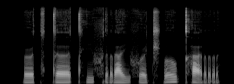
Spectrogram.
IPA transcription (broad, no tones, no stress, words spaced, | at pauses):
ə˞t͡stɜ tʰifrai̯fə˞ t͡ʃʼɤu̯kʰar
